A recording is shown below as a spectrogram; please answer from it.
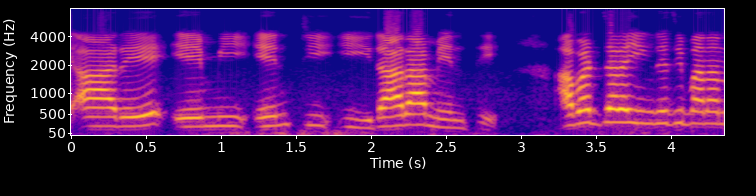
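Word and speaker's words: raramente: থেকে করবেন আর এ আর এমই এন টিই রারামেন্তে। আবার যারা ইংরেজি বানান না করতে পারবেন তারা বাংলা বানান করতে পারলে এই বাংলাটাও বানান করে নিতে পারেন।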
